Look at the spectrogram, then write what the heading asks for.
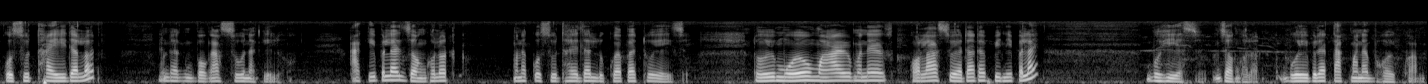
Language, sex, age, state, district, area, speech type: Assamese, female, 45-60, Assam, Biswanath, rural, spontaneous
